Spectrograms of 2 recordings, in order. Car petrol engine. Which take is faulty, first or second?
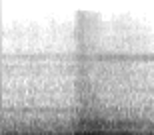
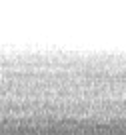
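second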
